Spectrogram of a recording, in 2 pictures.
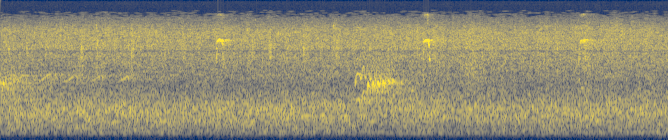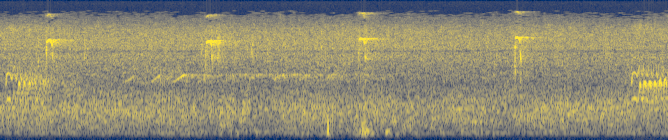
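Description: Wild birds calling: short calls every few seconds and a high short note repeating about once a second, over a steady hiss, with three low thumps about seven and a half seconds in.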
